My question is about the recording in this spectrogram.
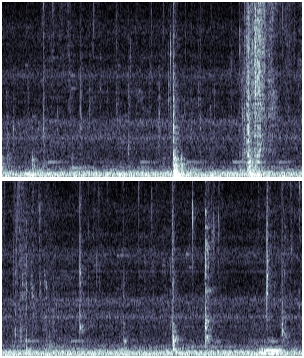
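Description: Silicone spatula stirring thick mole in a stainless steel pot as it is reheated on the stove, with scattered light knocks against the pot and a short scrape about two and a half seconds in.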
